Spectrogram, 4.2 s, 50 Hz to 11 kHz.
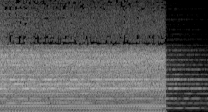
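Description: Heavily distorted electric guitar over bass, holding a sustained chord, the guitar heard through an amp sim and a Marshall 1960 cabinet impulse response with a Vintage 30 speaker. The whole mix stops suddenly about three seconds in, leaving a faint ringing tail.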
